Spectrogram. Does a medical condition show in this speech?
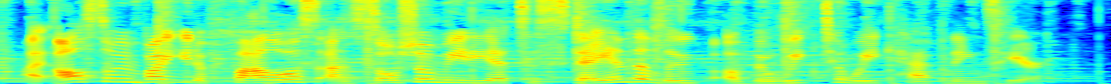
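No.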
